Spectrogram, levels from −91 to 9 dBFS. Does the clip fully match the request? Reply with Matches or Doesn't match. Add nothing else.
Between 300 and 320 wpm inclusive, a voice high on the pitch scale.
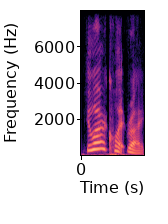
Matches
